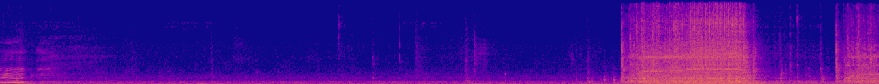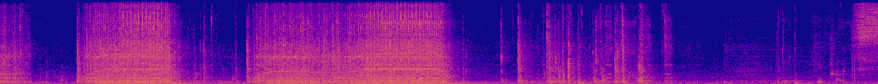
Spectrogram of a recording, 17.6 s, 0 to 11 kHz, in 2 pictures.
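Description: A domestic sewing machine stitching a quilt block with a 1/4 inch seam and short stitch length runs in several loud bursts of rapid whirring, separated by brief pauses with quiet handling noises and faint talk between.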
